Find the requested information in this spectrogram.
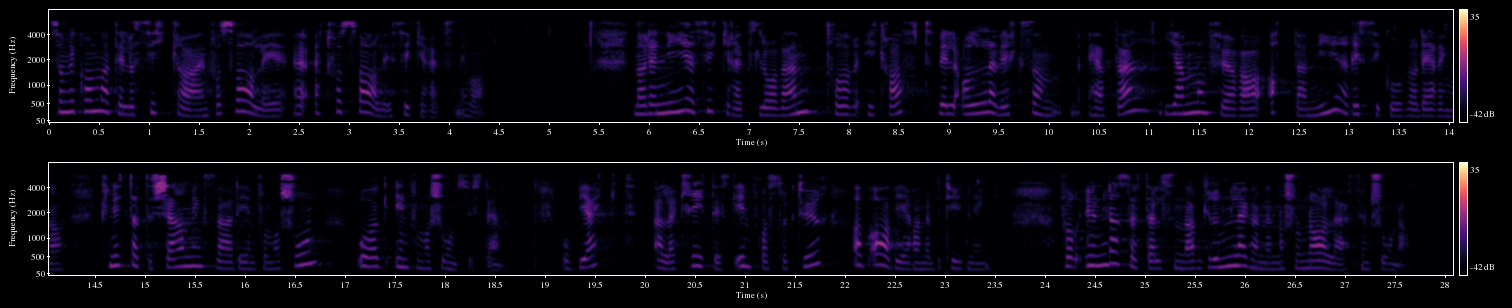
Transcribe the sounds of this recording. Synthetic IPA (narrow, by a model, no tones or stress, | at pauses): sɔmʋɪkʰɔmːət̪ʰɪlɔsɪkɾɑæɪnfɔsʋɑːʁlɪɛt̪fɔsʋɑːʁlɪsɪkːəɾhḛːt̪snɪ̰ʋo̰ː | nɔʁd̪ɛnnyːəsɪkəɾheːt̪sloːʋənt̪ʰʁoːɾɪkʰʁɑft̪ʋɪlɑlːəʋɪʁksɔmheːt̪əʁjɛnːʊmføːʁəʔɑt̪̚d̪ænyːəɾɪsɪkʊʋʉɖeːɾɪŋɑʁkʰnʏt̪ːɑt̪ʰɪʃæʁmɪŋsʋæʁd̪ɪɪnfɔmɑʂuːn | ʔoːɡɪnfɔmɑʂuːnsʏst̪ḛːm | ʔɔbjɛkt̪ʔɛlːəkʰɾiːt̪ɪskɪnfʁɑst̪ʁʉkt̪ʰʉːʁʔɑ̰ːʋɑːʋjiːʁɑnəbət̪ʰyːd̪nɪŋ | fɔʁʉnd̪əst̪øt̪əlsn̩ɑʋɡʁʉnlɛɡɑnənɑʃʊnɑːləfʉŋkʃuːnə̰ʁ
